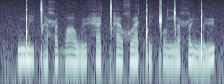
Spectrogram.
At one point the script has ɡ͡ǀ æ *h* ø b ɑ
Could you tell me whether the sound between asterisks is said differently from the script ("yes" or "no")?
yes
